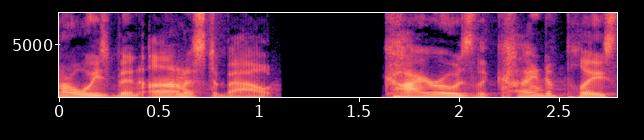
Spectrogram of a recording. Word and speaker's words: Cairo: Cairo, Illinois, pronounced Cairo by everyone who lives there or has ever lived there, and don't let anyone tell you otherwise, sits at the exact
